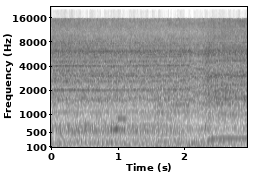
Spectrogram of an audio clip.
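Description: A cordless drill runs with a flexible shaft attachment and makes a loud, continuous whirring whine close by, with its pitch shifting slightly as the motor load changes near the end.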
